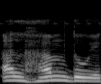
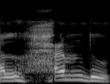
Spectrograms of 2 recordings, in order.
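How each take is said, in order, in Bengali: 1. h হলো হালকা, শ্বাসযুক্ত একটি ধ্বনি। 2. h গলার গভীর থেকে চাপ দিয়ে বলা হয়। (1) "বড় হার জায়গায় ছোট হা এনে উচ্চারণ করি" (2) "হাটি হলকের মাঝখান থেকে ভর দিয়ে চাপ দিয়ে"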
